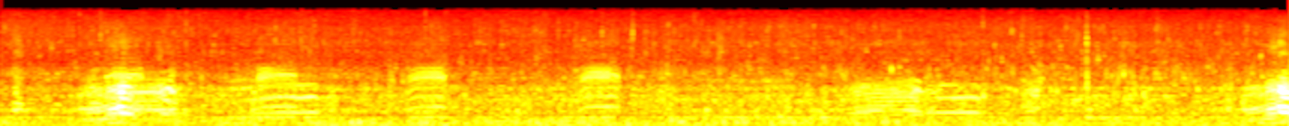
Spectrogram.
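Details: Distant vocal geese at North Third reservoir near Stirling call repeatedly in a chorus of soft, nasal honks, with a louder honk near the start and another at the end.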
